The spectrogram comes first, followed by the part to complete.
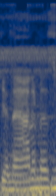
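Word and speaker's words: Euonymus: Eudaemonous? Yeah, you like unanimous? Yes, Not unanimous. Maybe it is, I don't know. Yeah, mine is the winter creeper. Unanimous. Yes, that's how it's said.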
